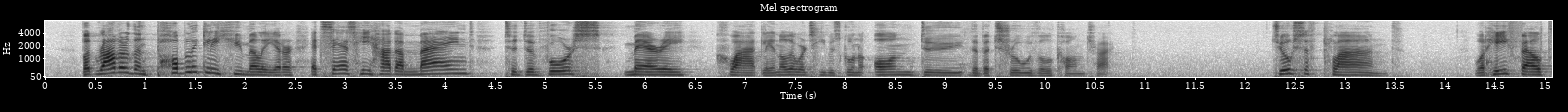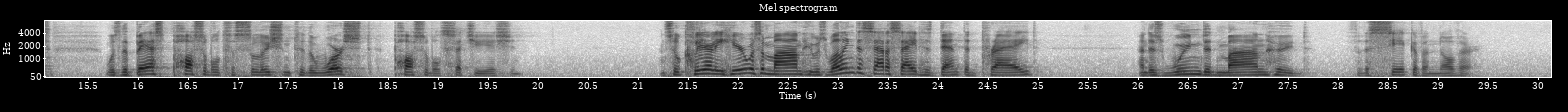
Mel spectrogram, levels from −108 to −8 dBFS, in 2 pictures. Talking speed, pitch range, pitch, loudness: 135 wpm, 120-170 Hz, 140 Hz, -28 LUFS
